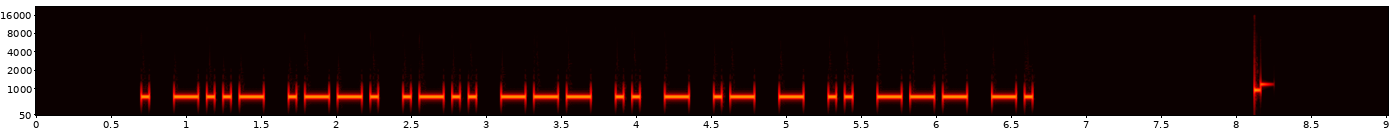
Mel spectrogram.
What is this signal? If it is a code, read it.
Morse code, heard as a keyed tone, about 22 wpm, 700 Hz. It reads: EXPLOITATION
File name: Twelve Letter Words - 22wpm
